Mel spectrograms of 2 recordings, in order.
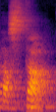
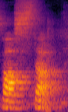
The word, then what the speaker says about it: pasta: It is not pasta. Alright, it is pasta. And this comes from the Italian language, which means food items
